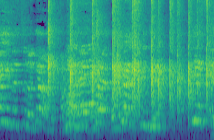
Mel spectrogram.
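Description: Hands clapping, several claps a second, starting about a second in, under a man's preaching voice that carries on throughout.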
